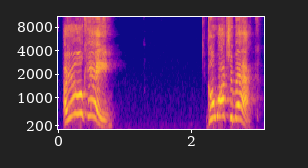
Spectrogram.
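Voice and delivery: high, loud outburst; exasperated shout. Real, not acted. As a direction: yell it at them in disbelief. Outraged calls to the audience.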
